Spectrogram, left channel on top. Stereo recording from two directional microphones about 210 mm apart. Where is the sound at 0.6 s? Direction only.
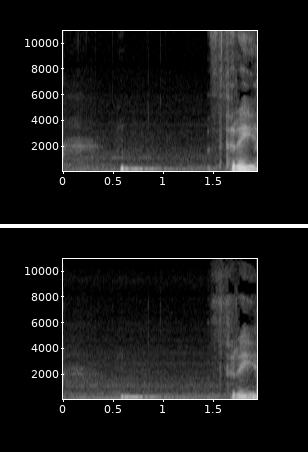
35° left (ahead or behind).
